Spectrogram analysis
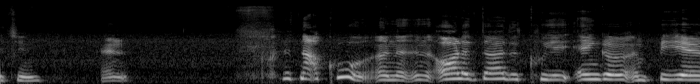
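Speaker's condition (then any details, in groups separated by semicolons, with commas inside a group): Cerebral palsy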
